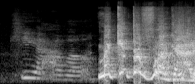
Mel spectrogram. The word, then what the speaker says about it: Kujawa: How would you say Kugwa. Yeah, Kugwa. Kugwa? Kujawa. AWA? Kugwa. It's pronounced Kiavo.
